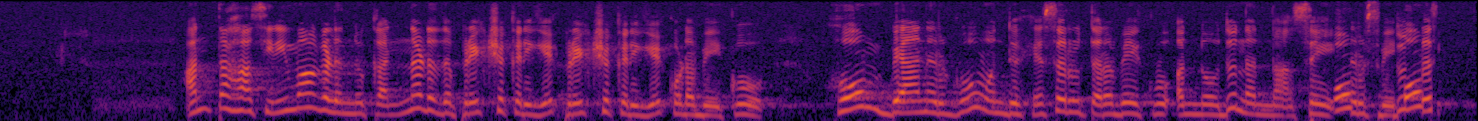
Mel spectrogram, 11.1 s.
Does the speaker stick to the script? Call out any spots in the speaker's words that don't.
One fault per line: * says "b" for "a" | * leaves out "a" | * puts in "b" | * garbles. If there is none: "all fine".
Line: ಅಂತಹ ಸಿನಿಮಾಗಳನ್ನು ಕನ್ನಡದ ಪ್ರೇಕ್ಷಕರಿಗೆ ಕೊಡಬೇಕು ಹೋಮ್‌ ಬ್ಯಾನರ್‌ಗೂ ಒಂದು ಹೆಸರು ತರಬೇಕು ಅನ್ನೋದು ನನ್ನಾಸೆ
* puts in "ಪ್ರೇಕ್ಷಕರಿಗೆ"
* garbles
